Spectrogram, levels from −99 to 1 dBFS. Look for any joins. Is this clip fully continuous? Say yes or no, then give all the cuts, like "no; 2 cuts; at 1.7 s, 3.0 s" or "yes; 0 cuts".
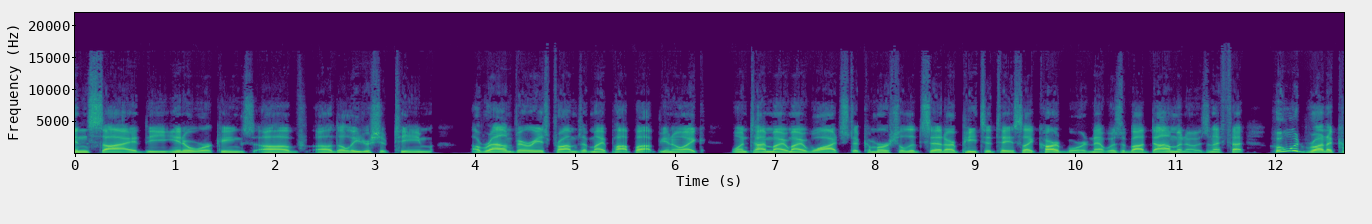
no; 1 cut; at 7.1 s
